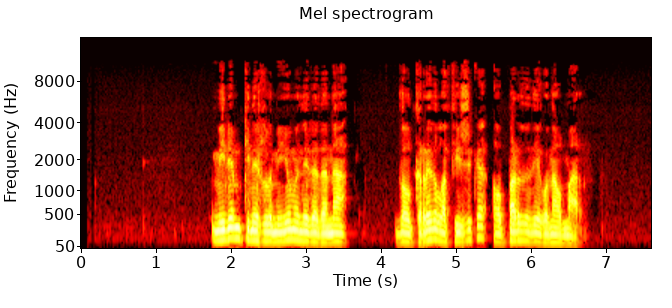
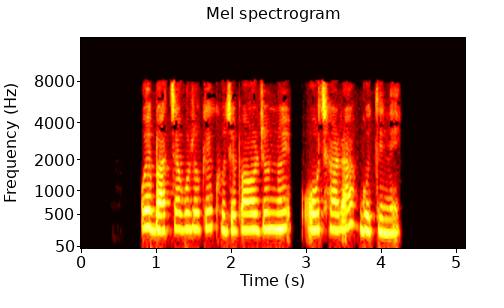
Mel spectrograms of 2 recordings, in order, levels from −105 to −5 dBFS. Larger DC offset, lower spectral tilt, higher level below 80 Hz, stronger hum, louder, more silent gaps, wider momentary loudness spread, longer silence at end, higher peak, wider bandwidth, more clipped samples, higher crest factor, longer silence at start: neither; first, -8 dB/octave vs -3 dB/octave; first, -56 dBFS vs -68 dBFS; neither; first, -19 LUFS vs -22 LUFS; second, none vs 2.82-2.92 s; about the same, 8 LU vs 7 LU; about the same, 0.95 s vs 0.9 s; about the same, -2 dBFS vs -2 dBFS; first, 9.8 kHz vs 8.4 kHz; neither; about the same, 18 dB vs 20 dB; first, 1.75 s vs 0.8 s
